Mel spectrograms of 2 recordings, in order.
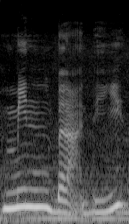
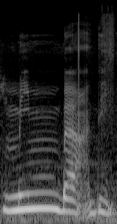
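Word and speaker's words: من بعد: membaca Min ba'di ini jadi memang tulisannya itu adalah mind-body tapi kita membacanya mimbadi merubah huruf Mbak menjadi huruf Mim Hai Meme Bang Ali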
